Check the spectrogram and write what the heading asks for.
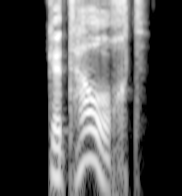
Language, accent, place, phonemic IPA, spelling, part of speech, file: German, Germany, Berlin, /ɡəˈtaʊ̯xt/, getaucht, verb, De-getaucht.ogg
- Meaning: past participle of tauchen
